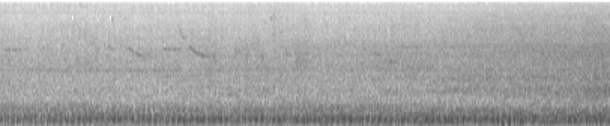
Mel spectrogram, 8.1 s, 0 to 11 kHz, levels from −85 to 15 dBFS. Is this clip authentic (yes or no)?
no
